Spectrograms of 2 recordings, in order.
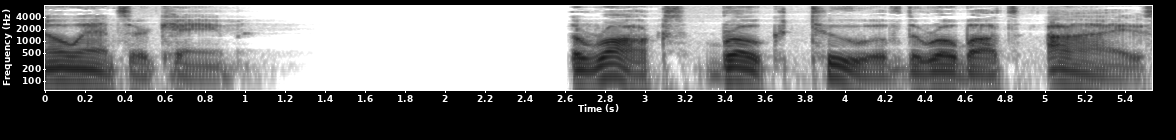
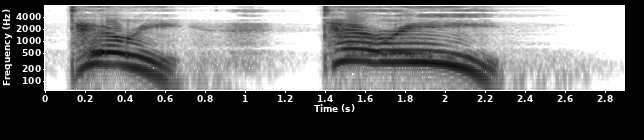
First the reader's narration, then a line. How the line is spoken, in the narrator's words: Harry screamed into his radio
